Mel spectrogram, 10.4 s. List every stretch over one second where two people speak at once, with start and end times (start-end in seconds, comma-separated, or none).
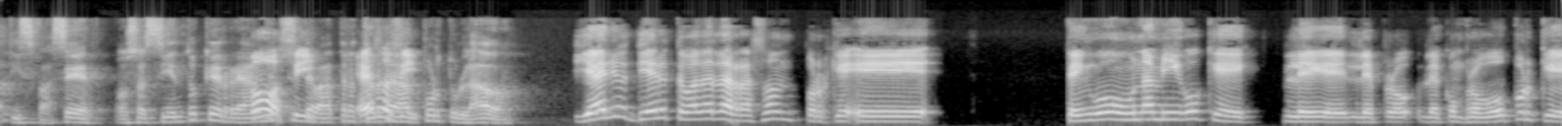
1.7-2.9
